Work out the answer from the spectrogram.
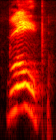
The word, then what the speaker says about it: globe: Então, globe, globe, tá? Você não pronuncia o E também, termina no som do B.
